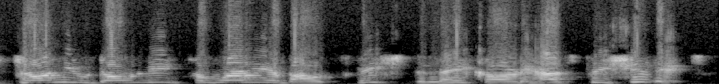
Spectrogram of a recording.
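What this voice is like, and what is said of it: Put-on Dutch accent. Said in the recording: “I'll try and do a Dutch impression.”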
